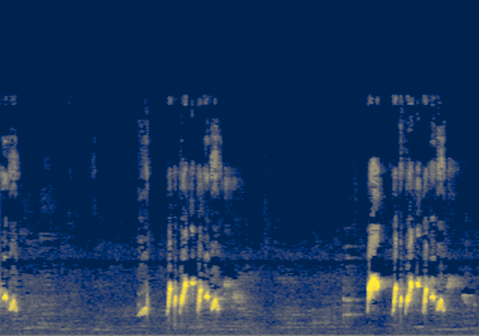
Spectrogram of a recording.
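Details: A red-whiskered bulbul gives competitive fighting song, two bright, bubbly phrases of quick rising and falling whistled notes, about four seconds apart, over a low steady hum.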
